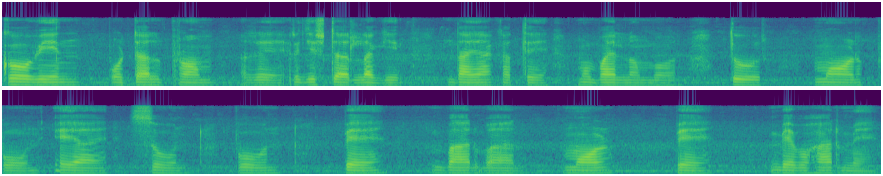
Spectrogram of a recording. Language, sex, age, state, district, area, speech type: Santali, male, 18-30, Jharkhand, East Singhbhum, rural, read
